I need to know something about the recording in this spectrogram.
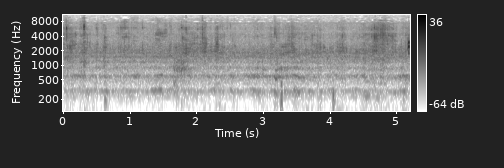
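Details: Wild Asian honey bees (Apis cerana), an aggressive colony, swarm while their wild hive is harvested for honey; a steady, droning hum in low layered tones runs throughout, with faint hiss and a few scattered taps.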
